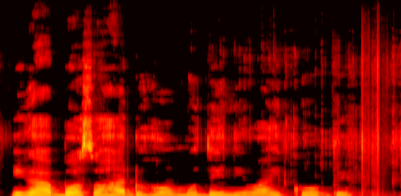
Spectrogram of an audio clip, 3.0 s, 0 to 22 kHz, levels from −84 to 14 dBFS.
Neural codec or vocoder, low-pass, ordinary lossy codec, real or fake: none; none; none; real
